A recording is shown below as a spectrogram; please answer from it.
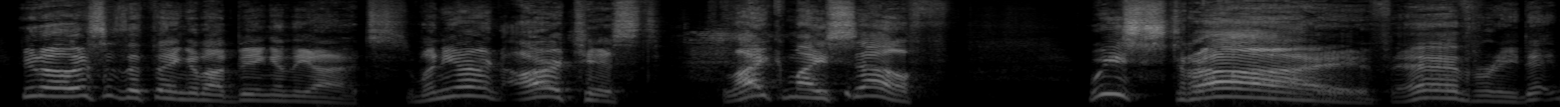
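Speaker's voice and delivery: hammed-up pretentious; mock pretentious artist. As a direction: lay it on thick like a self-important artiste. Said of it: "That sounded so st-, so pretentious".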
